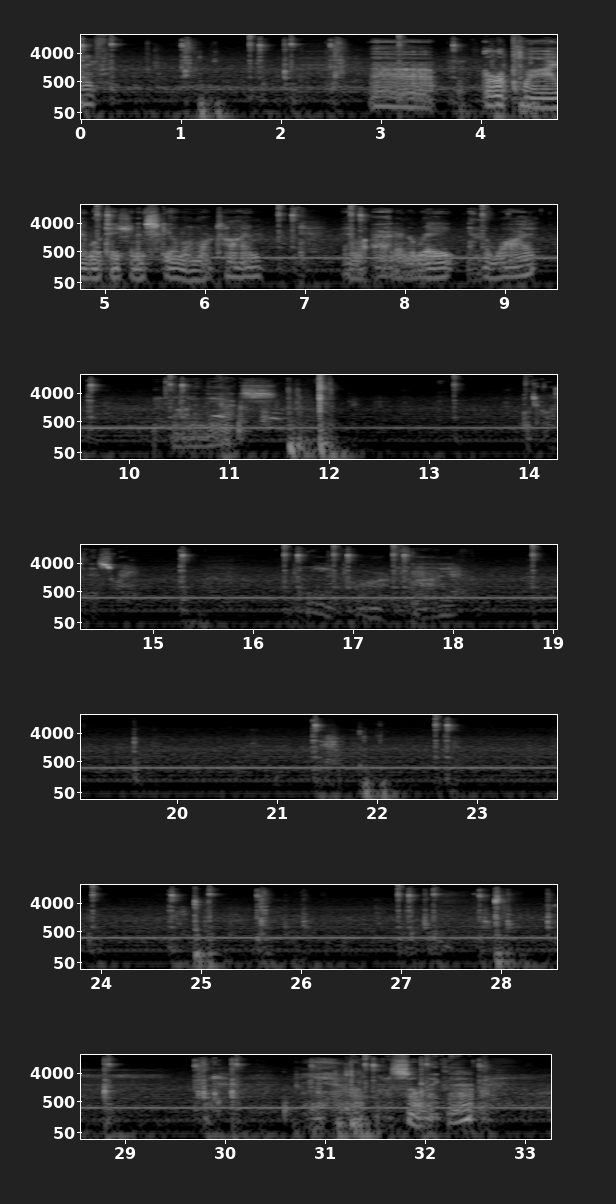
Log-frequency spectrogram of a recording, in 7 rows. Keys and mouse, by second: 0.3 middle click, 1.2 s, 3.2-4.3 drag, 4.3 ctrl+a, 8.8-12.3 drag, 13.2-15.2 drag, 16.3-20.6 drag, 21.8 s, 23.9-25.6 drag, 25.0 a, 26.9-28.0 right drag, 28.0 a, 28.9 middle click, 29.6 middle click, 31.2 ctrl+s.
